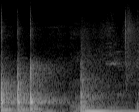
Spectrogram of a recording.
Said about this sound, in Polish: symbolicznie zapukamy w drzwi.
